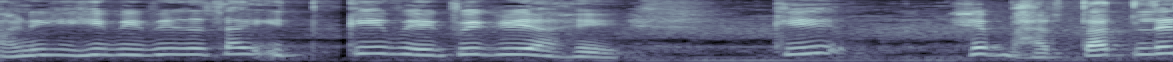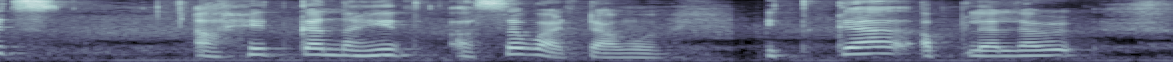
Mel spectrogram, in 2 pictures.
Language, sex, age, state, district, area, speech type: Marathi, female, 60+, Maharashtra, Kolhapur, urban, spontaneous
